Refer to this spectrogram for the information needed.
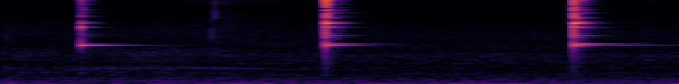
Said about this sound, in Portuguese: Então, vamos procurar nos aquietar e, como eu estou sem sino aqui, eu vou improvisar o, o som. Mas eu vou convidar esse, esse som acontecer três vezes e a gente vai dar início à nossa prática.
